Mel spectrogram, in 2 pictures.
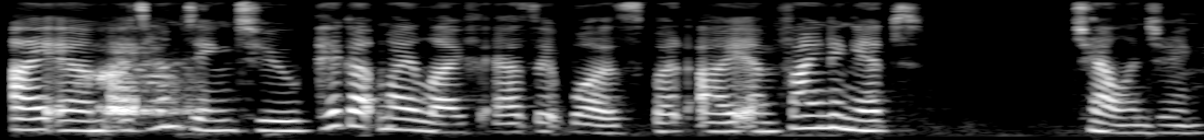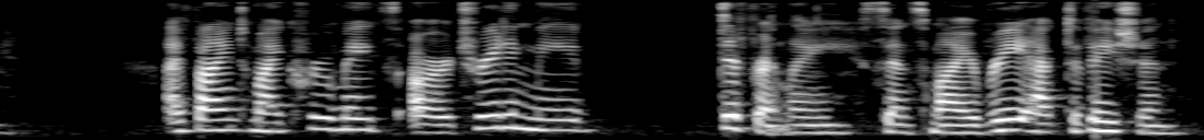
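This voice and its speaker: A woman playing a polite, literal-minded artificial crew member in a sci-fi radio drama, speaking in a formal, measured, matter-of-fact way. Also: mid-range voice, lively intonation, lo-fi sound, lightly acted. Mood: puzzled, matter-of-fact. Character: polite, literal-minded reactivated artificial crewmate, puzzled by people.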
